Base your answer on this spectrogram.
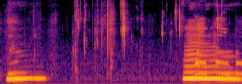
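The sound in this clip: Chewing tentacles in oyster sauce: a run of crunchy, wet bites and mouth clicks, sitting between stretches of sustained voice at the start and the end.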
